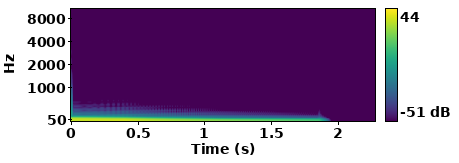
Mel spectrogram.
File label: sub drop short; fx; bespoke - Floral v.1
